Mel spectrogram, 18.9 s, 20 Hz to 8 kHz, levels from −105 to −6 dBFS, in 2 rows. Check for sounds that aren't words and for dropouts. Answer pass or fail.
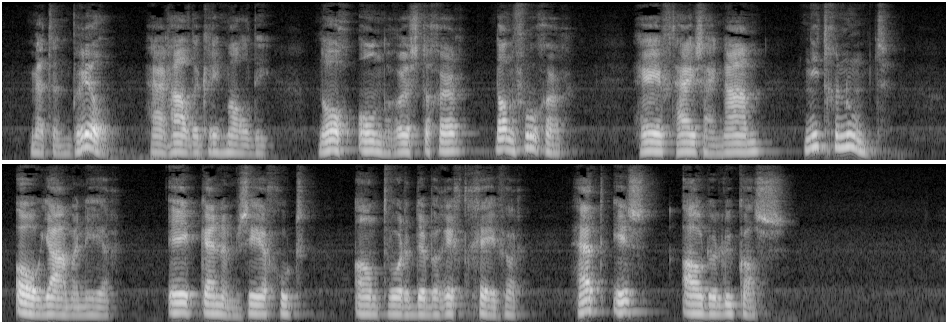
pass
